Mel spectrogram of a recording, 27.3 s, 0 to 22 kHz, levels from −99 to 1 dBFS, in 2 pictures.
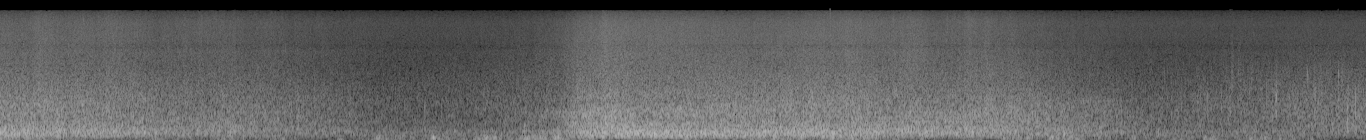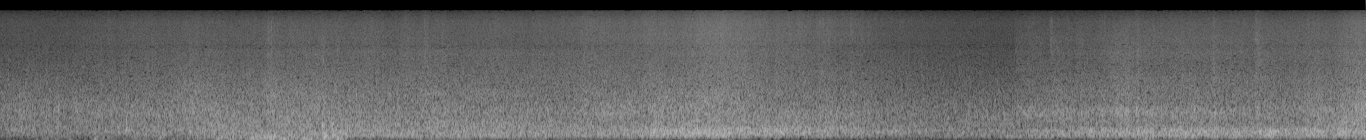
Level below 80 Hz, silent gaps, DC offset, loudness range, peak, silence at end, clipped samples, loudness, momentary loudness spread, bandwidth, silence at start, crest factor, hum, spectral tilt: -52 dBFS; none; under 0.1%; 9 LU; -18 dBFS; 0 s; under 0.1%; -34 LUFS; 12 LU; 16 kHz; 0 s; 16 dB; none; -3.5 dB/octave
